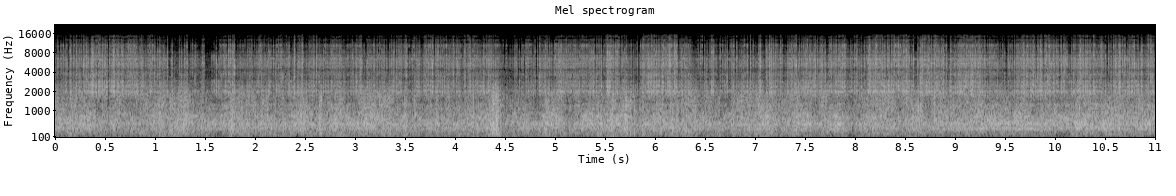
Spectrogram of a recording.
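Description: Bicycle tyres rattle and crunch over rough, broken concrete.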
